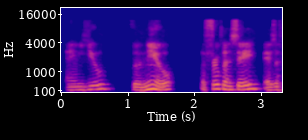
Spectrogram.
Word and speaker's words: nu: frequency is this is what we call the new it pronounced like Nu the new the frequency is Hertz it's talk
